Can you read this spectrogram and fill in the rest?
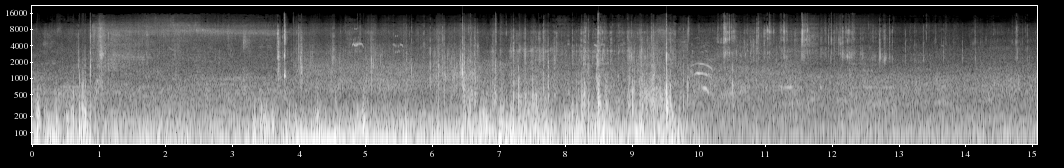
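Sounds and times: wind buffeting microphone: 0.0 - 15.0
fishing gear handling clicks: 6.5 - 15.0.

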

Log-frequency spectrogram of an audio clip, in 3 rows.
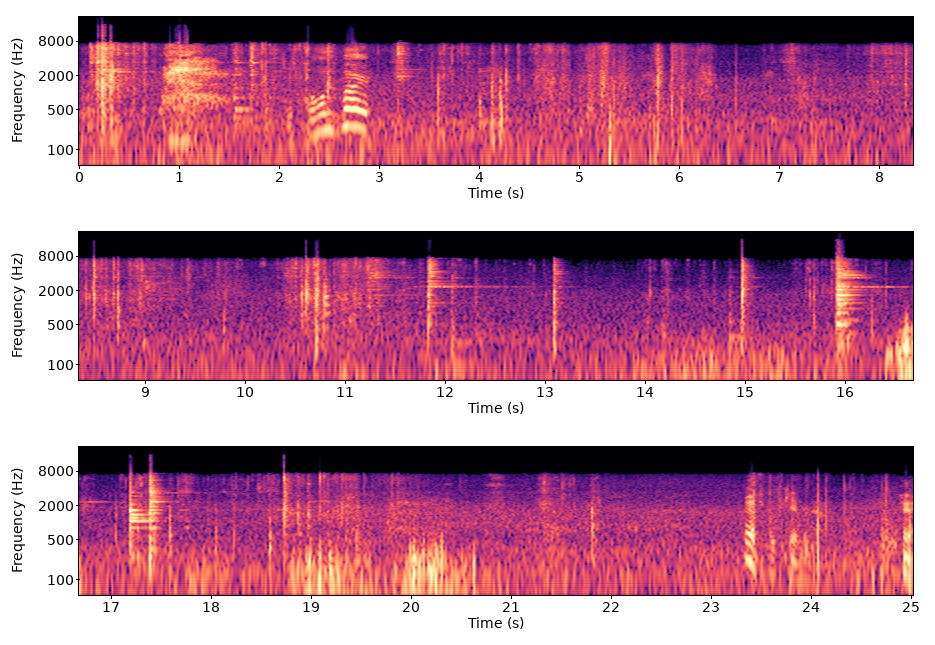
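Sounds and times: metal bar clinking: 1.4 - 3.8, 8.4 - 13.3, 15.8 - 19.0.

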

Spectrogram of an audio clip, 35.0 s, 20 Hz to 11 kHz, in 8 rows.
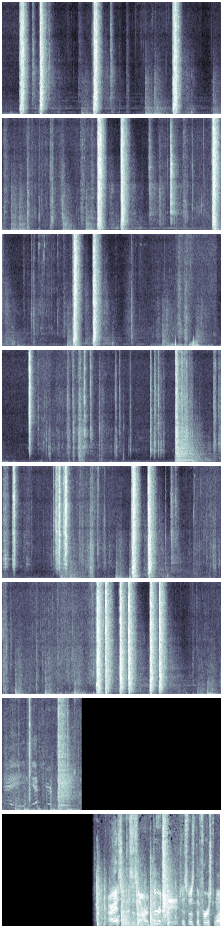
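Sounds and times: rifle shots: 0.4 - 1.1, 1.8 - 2.2, 3.4 - 3.9, 6.2 - 7.1, 8.6 - 9.0, 10.1 - 11.0, 20.1 - 20.8, 23.8 - 25.3.

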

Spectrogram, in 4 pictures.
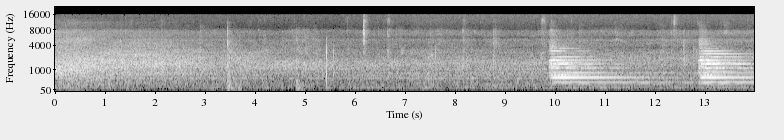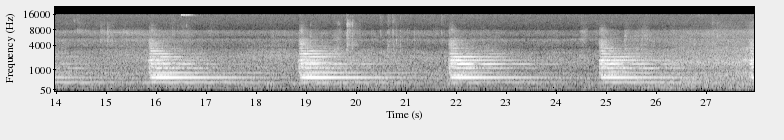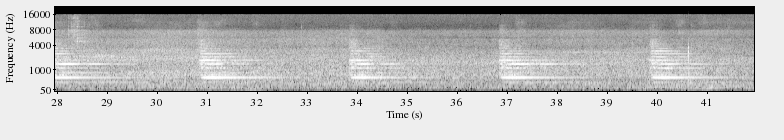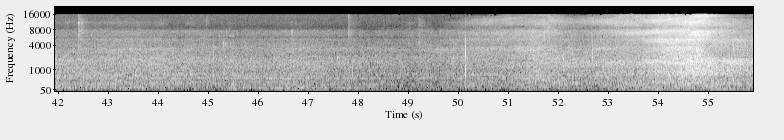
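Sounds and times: church bell striking: 9.8 - 26.8, 27.8 - 29.6, 30.8 - 32.6, 33.8 - 35.5, 36.8 - 38.7, 39.8 - 41.6.

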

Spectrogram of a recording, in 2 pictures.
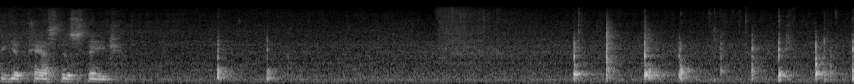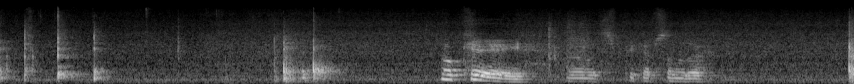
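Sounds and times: onions sizzling in pan: 0.0 - 17.0
wooden spoon knocking on bowl: 2.2 - 2.8, 5.7 - 9.7, 11.3 - 11.9.

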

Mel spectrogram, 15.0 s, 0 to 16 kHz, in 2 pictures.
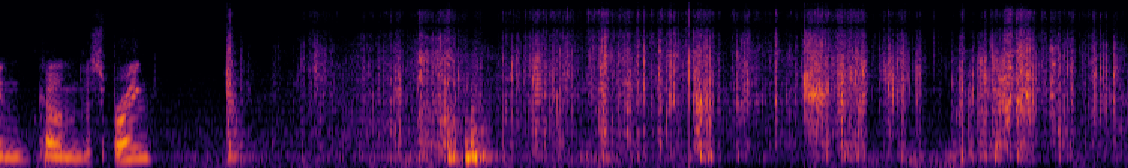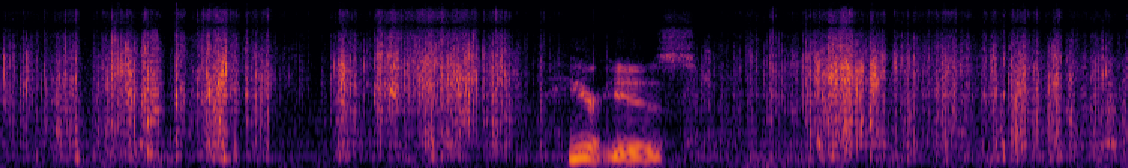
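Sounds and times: packing wrap crinkling: 1.8 - 15.0.

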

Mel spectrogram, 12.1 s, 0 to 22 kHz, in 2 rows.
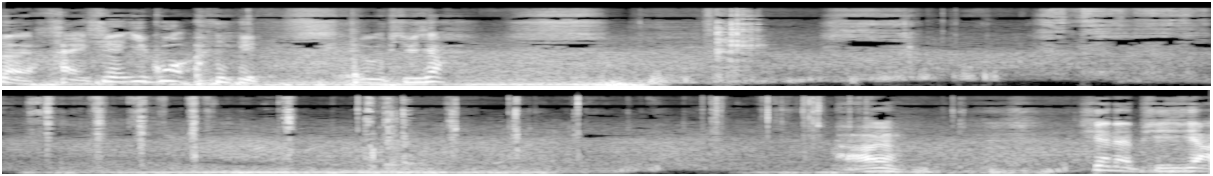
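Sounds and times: shell crackling: 6.1 - 10.9.

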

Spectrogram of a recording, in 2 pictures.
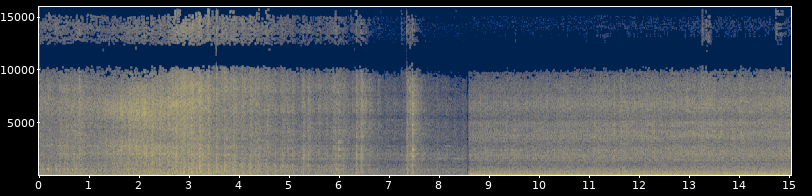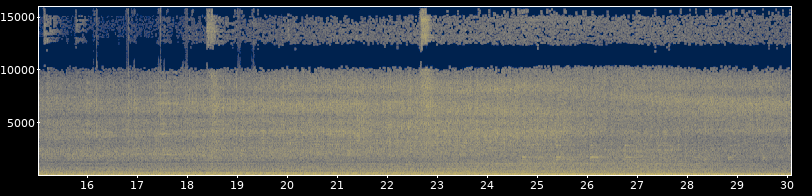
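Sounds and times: diesel locomotive engine throb: 8.5 - 30.0.

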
